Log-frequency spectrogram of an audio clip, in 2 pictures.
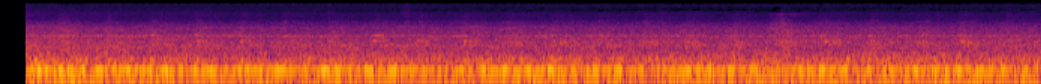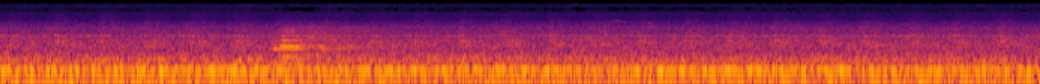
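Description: A train engine running steadily, a low even hum over rumbling noise, with a brief higher-pitched tone about nine seconds in.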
